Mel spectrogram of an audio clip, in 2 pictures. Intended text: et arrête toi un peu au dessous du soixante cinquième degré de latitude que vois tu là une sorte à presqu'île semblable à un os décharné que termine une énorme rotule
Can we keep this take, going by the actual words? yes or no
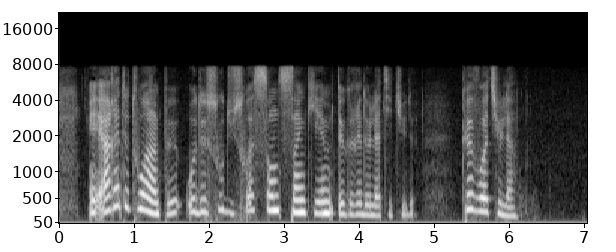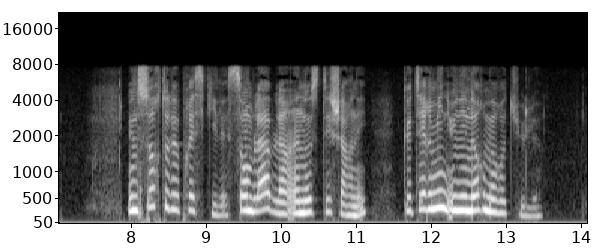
no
